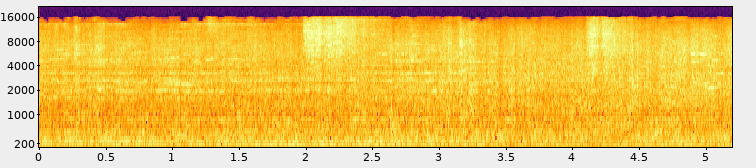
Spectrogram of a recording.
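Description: Freight cars rolling past: a loud, steady rumble of steel wheels on the rails, with a few sharp wheel clacks about two and four seconds in.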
